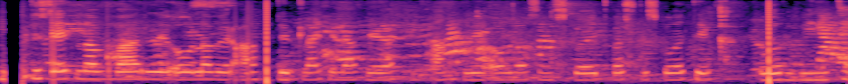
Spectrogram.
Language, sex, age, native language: Icelandic, male, 18-19, Icelandic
